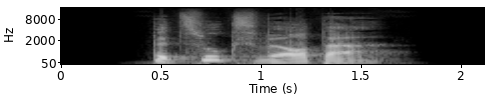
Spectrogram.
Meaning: nominative/accusative/genitive plural of Bezugswort
- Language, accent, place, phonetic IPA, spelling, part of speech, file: German, Germany, Berlin, [bəˈt͡suːksˌvœʁtɐ], Bezugswörter, noun, De-Bezugswörter.ogg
